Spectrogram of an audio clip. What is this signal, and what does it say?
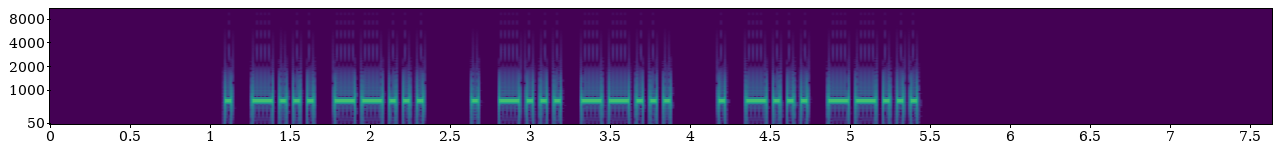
Morse code, heard as a keyed tone, about 28 wpm, 700 Hz. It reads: EB7 EB7 EB7
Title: Callsign Prefixes for Top 25 DXCC - Repeated 3x - 28wpm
